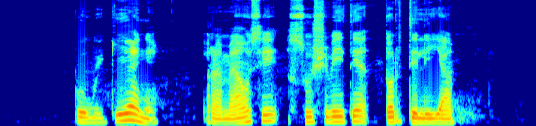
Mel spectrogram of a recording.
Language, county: Lithuanian, Kaunas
